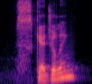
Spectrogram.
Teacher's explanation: you can say scheduling with the stress on the first syllable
